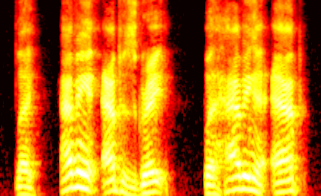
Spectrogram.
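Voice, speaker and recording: A man speaks with an American accent. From Pittsburgh area, Pennsylvania. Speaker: stroke survivor with aphasia, advocate. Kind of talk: interview. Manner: halting, with word-finding trouble and repetitions.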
